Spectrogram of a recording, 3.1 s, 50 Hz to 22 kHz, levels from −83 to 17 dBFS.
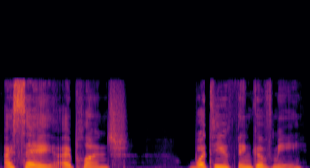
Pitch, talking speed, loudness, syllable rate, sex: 225 Hz, 195 wpm, -19 LUFS, 4.6 syllables/s, female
